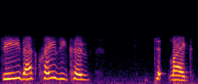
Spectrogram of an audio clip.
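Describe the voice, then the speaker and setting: A woman's voice: high-pitched, slow pace. A woman from Ethiopia, a guest in casual conversation, rambling with lots of "like" and "you know" and casual swearing. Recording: tinny, dry phone-like line.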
